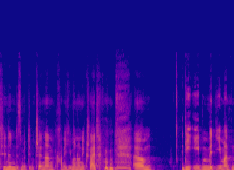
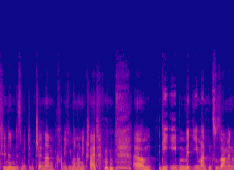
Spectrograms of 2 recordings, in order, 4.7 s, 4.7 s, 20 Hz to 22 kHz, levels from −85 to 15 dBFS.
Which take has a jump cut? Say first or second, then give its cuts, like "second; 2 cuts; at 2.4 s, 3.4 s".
second; 1 cut; at 3.1 s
